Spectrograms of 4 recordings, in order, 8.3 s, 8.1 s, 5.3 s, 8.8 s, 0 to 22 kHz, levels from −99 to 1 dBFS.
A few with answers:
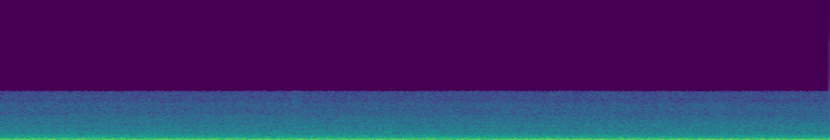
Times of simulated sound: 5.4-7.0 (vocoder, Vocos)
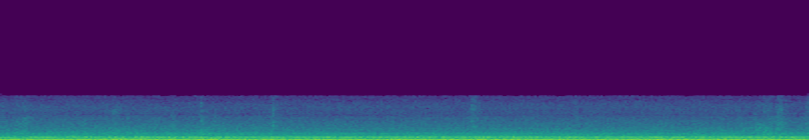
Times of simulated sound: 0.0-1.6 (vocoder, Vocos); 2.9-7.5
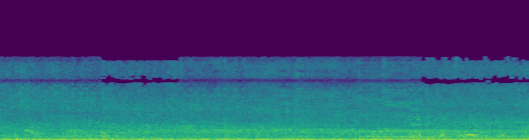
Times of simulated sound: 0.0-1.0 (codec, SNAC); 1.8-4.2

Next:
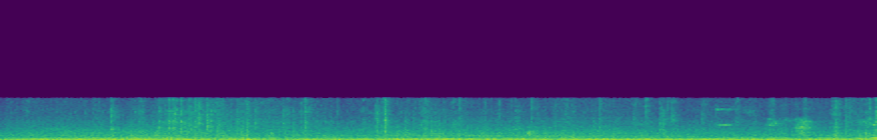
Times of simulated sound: 4.7-8.4 (vocoder, Vocos)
